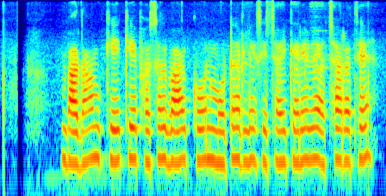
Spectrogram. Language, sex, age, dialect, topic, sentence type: Chhattisgarhi, female, 18-24, Northern/Bhandar, agriculture, question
